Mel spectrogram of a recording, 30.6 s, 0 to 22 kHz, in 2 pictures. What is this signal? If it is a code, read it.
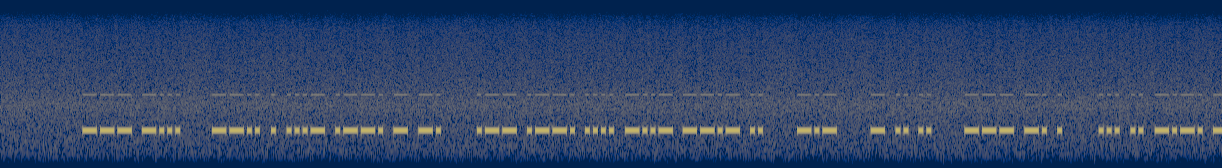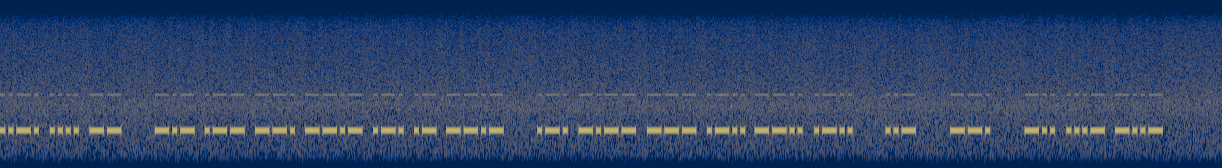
Morse code, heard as a keyed tone, hand-sent with a paddle, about 24 wpm, 830 Hz. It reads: OB ZEVPTN WPHXQI K TII ONE SICCHM KWGQRAQ RYOLZL U G DVX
